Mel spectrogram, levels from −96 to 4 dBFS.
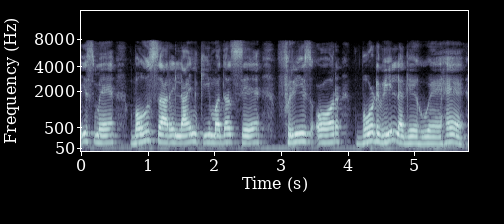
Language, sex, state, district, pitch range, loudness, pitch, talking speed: Hindi, male, Jharkhand, Ranchi, 150-165 Hz, -15 LUFS, 155 Hz, 145 wpm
